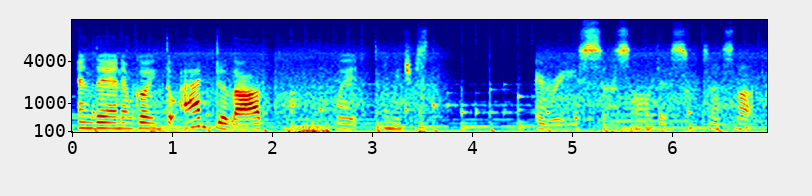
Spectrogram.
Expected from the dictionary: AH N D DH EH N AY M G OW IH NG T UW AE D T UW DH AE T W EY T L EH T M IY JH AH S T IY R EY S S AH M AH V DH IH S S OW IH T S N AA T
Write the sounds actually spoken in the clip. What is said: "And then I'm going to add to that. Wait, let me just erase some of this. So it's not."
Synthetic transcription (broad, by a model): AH N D DH EH N AY M G OW IH NG T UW AE D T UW DH AE T W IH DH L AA M IY JH AH S T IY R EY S S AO AH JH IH S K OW IH T S N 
